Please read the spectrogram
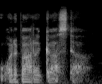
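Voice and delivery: hushed, quiet whisper. Tapping Ponky on the shoulder in character: whispering. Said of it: "And I whisper".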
